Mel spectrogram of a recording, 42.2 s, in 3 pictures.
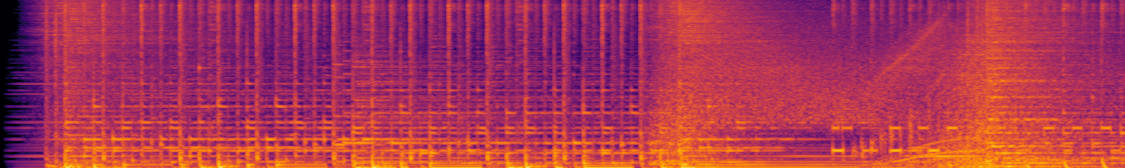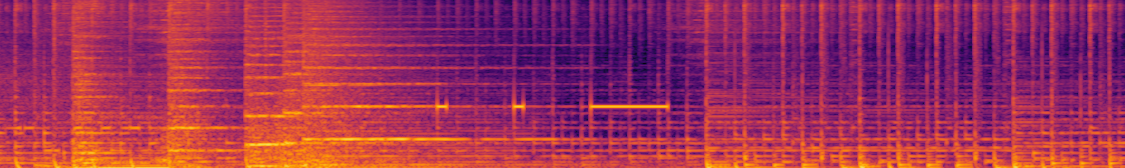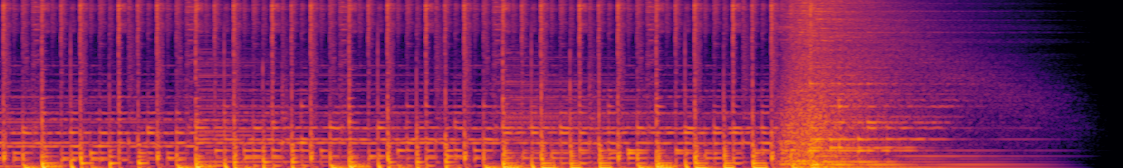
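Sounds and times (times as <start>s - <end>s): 
news teaser music: 0.6s - 41.2s.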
